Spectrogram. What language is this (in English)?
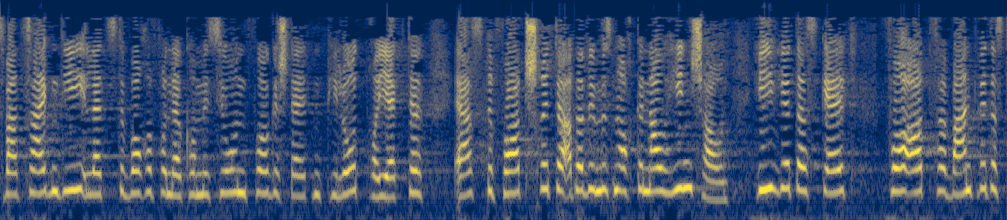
German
